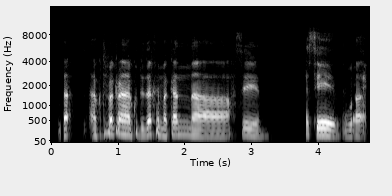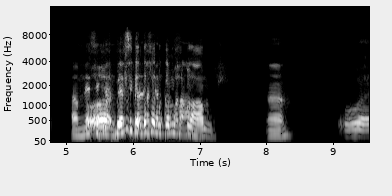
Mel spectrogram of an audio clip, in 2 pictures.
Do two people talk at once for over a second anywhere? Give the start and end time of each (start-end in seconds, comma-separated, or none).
5.3-7.0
